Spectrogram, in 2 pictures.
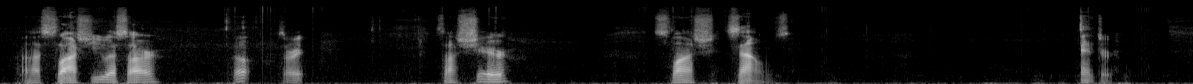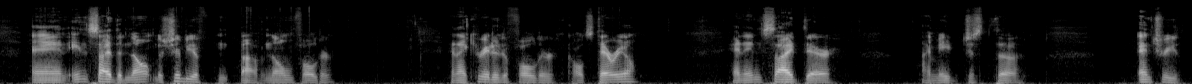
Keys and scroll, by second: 0.9-2.6 typing, 3.7-9.8 typing, 10.8 Return.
